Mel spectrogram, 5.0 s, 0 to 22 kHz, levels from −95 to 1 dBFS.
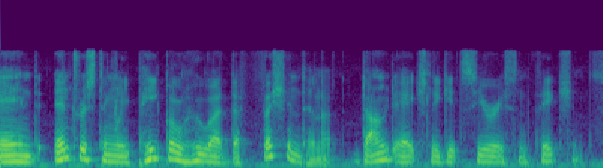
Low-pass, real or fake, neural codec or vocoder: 7.2 kHz; real; none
